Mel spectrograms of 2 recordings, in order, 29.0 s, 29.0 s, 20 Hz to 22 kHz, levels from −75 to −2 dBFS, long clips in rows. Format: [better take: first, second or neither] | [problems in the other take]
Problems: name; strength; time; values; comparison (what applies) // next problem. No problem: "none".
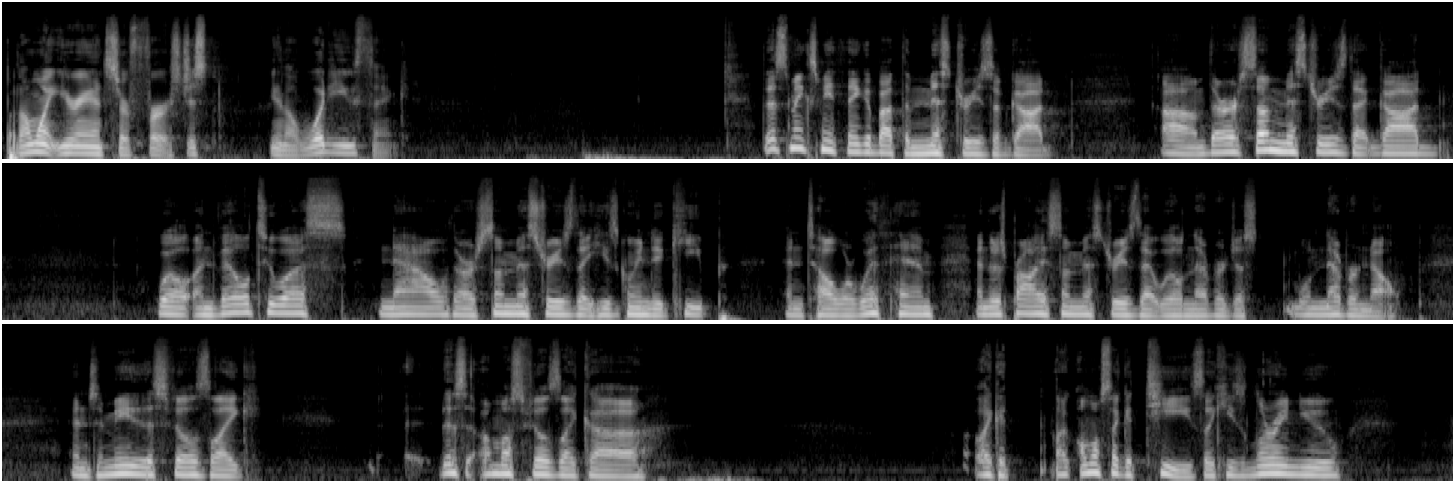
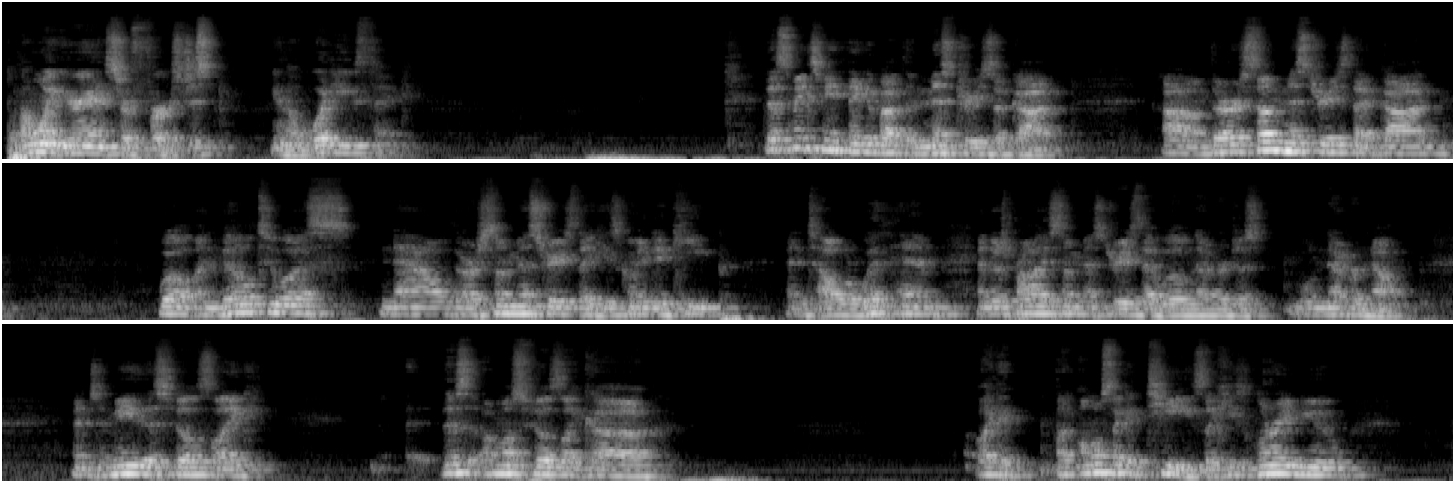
first | off-mic speech; far // room echo; noticeable; dies away in 0.4 s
